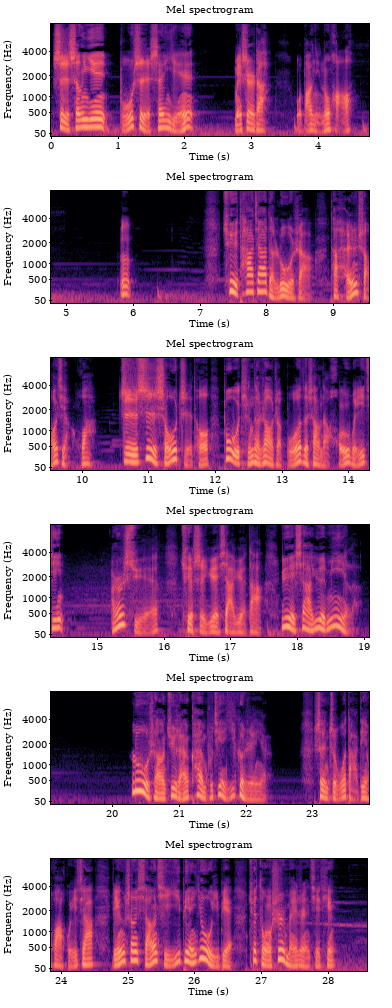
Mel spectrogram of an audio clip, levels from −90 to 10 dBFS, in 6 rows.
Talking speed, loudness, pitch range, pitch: 195 characters per minute, -15 LUFS, 95-150 Hz, 115 Hz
